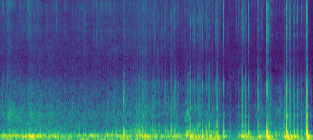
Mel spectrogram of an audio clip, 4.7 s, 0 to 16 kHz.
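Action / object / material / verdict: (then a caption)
scrape / foam microphone windscreen / foam / none. Long acrylic nails on both hands scratch a black foam windscreen on a USB microphone. The result is a deep, muffled, throbbing rumble centered low around 100 Hz, with sharper, brighter scratching strokes cutting through more often toward the end.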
